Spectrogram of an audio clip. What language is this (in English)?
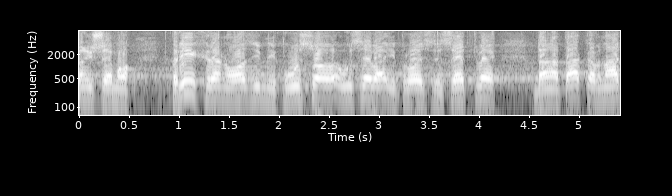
Serbian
